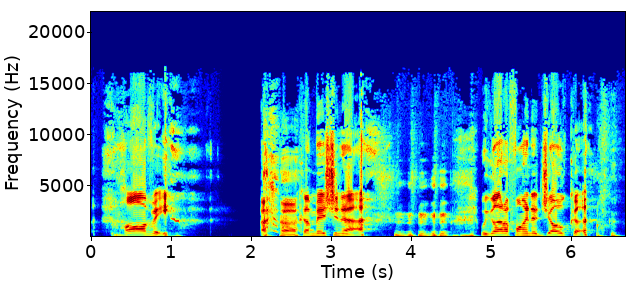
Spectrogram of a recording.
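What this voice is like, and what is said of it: Put-on Boston accent. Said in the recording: “Beantown Batman ... Stupid accent.”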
